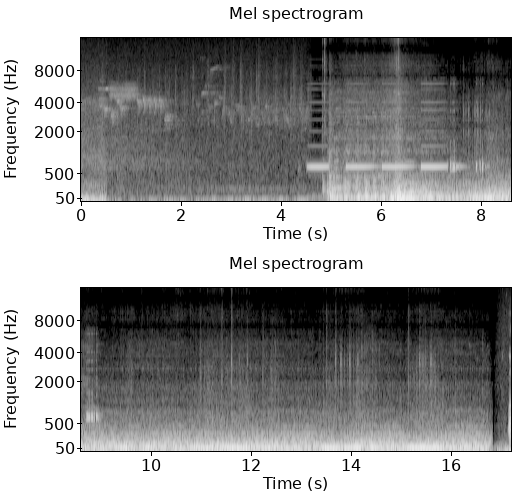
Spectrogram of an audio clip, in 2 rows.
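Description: A Porsche 944 Turbo engine cranks and starts, then settles into a loud, low, steady rumbling idle that sounds rough, close by. Faint birdsong is heard before it fires.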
